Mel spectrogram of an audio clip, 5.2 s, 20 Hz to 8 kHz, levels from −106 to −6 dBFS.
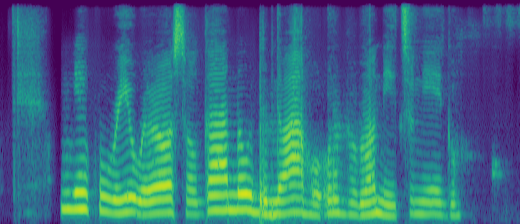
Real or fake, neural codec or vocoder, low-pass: fake; codec, 16 kHz, 0.5 kbps, X-Codec, HuBERT features, trained on general audio; 7.2 kHz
